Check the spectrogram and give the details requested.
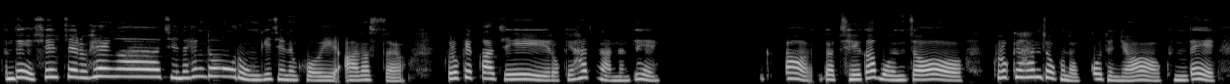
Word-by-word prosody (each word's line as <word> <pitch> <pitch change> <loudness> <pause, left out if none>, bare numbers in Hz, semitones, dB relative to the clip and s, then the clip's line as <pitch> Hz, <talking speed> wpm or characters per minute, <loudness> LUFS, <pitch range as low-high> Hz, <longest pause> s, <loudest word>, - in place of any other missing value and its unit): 근데 275 0 +3
실제로 335 +2 +1
행하지는 360 -4 +3
행동으로 370 -4 0
옮기지는 220 -1 -1
거의 185 -2 -2
않았어요. 195 -5 -2 0.4
그렇게까지 275 -3 0 0.4
이렇게 190 +4 -5
하진 300 +1 -1
않는데 185 +1 -2 1.0
그 - - -19
아 260 -6 +3
그러니까 225 0 -1
제가 230 +8 +1
먼저 215 -2 +2 0.3
그렇게 325 0 -1
한 335 +1 +2
적은 270 - 0
없거든요. 185 0 -2
근데 205 -1 -1
240 Hz, 285 characters per minute, -22 LUFS, 205-320 Hz, 1.0 s, 근데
